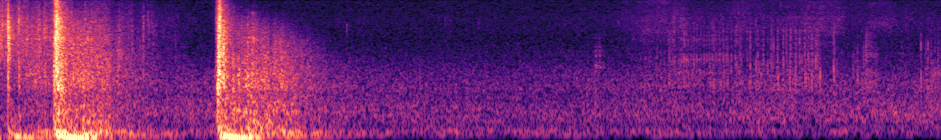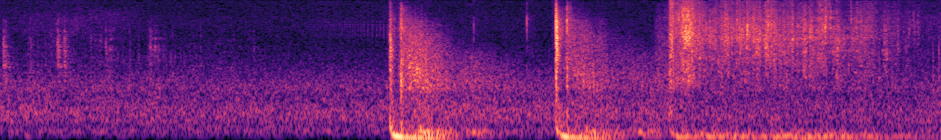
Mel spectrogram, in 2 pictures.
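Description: Ship cannons firing in the pirate video game Caribbean Legend, two booming blasts close together, a quiet stretch of wind and sea, then two more heavy shots.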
